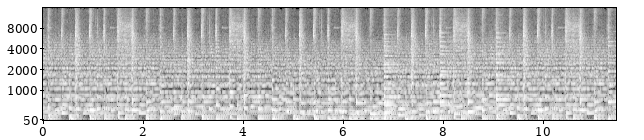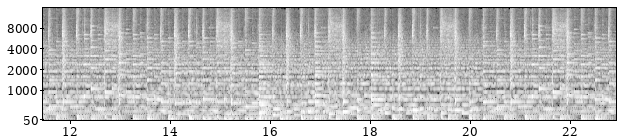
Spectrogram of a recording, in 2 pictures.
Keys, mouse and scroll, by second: 2.0 click, 2.8 click, 4.7 click, 9.1 click, 11.9 ctrl+click, 13.7 click, 17.6 click, 19.3 click, 20.4 click, 21.9 click.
